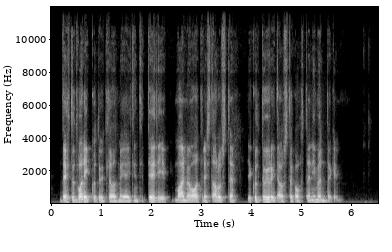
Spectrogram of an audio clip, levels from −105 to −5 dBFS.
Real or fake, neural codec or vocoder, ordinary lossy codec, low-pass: real; none; Opus, 24 kbps; 10.8 kHz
